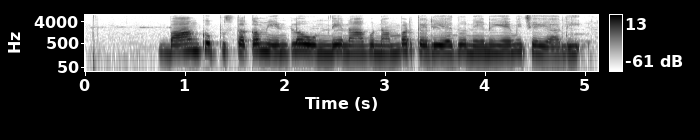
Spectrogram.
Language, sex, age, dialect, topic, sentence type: Telugu, female, 31-35, Central/Coastal, banking, question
